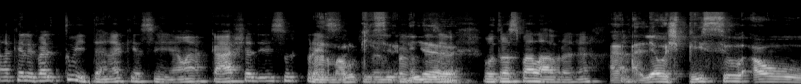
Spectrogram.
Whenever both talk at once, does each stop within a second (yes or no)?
no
